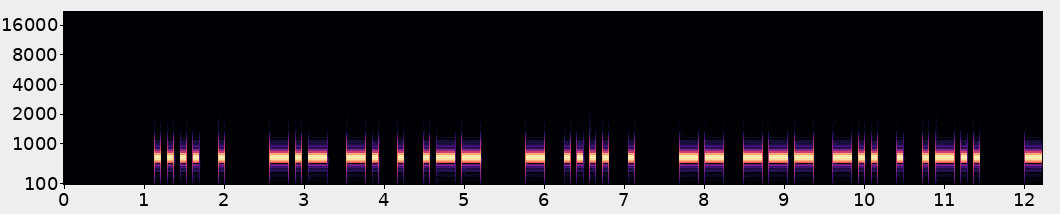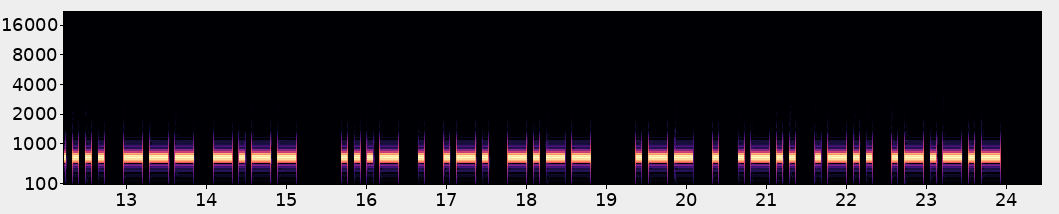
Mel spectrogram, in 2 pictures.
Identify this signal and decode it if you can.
Morse code, heard as a keyed tone, about 15 wpm, 700 Hz. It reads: HE KNEW THE MODEL BOY VERY WELL.
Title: Sentences from Top 1000 Words - Review Part 5 - 15wpm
